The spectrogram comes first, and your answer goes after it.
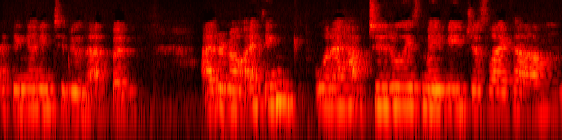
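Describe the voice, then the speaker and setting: A woman speaks with a Spanish accent at a fairly high pitch, her intonation flat and monotone, with noticeable background noise and audible room echo. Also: moderate pace. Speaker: coaching client, graduate student. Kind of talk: coaching session. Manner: halting.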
